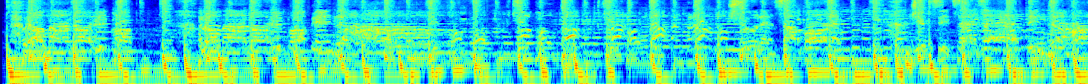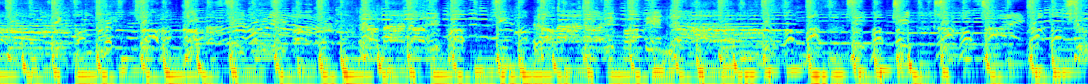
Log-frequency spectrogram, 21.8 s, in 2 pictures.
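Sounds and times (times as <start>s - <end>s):
Czech Romani hip hop music: 0.0s - 21.7s
laughter: 12.6s - 15.1s.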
